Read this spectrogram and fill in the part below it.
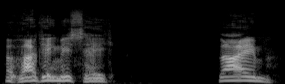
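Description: An actor playing a desperate, foul-mouthed villain in a crime radio drama, pleading bitterly in a hoarse, strained voice. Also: male voice, a little high, slow, pushed and bright, dry recording, clean studio sound, exaggerated voice. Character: desperate, foul-mouthed male villain, a huge treacherous friend.

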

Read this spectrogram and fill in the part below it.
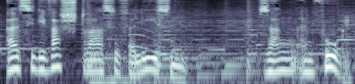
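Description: Male narrator, radio crime drama, lowish creaky voice over clearly audible music. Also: measured pace. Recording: music under the voice.

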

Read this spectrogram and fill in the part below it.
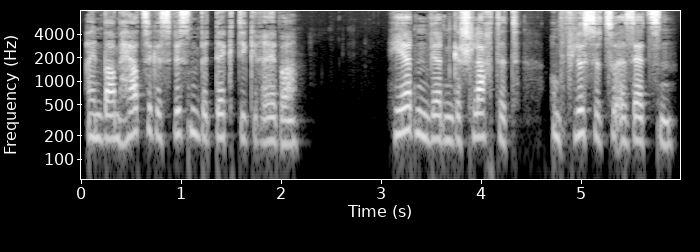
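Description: A woman reciting poetry for a radio drama in deliberate, weighted, declamatory phrases. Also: lowish voice, fairly even intonation, mellow, breathy edge, no room sound, studio quality. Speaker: reader in a radio adaptation of a poem cycle.

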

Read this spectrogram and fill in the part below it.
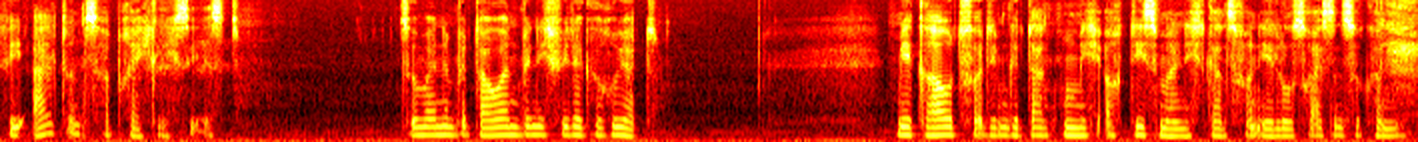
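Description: Husky, weary grown daughter. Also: female voice, low voice, flat delivery, dark tone. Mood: inward, repelled. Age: middle-aged. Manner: restrained, measured, cool, introspective. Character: bitter, weary grown daughter, probing and self-controlled. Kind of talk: radio drama dialogue and inner monologue.

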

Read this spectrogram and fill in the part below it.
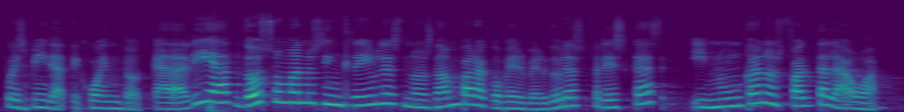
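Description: A woman playing a cheerful, reassuring female rabbit in a children's radio story, with a friendly, animated manner. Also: medium pitch, normal speed. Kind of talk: amateur radio-play acting of a children's story.

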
